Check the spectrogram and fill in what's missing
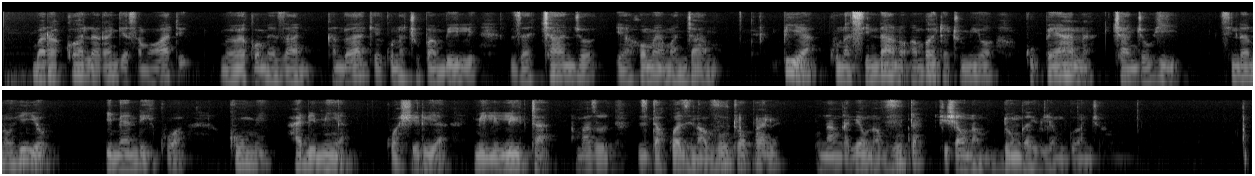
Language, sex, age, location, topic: Swahili, male, 18-24, Kisumu, health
